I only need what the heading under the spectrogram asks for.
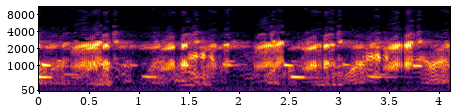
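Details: Many frogs croak together in a busy chorus: rasping pulsed calls swell and fade roughly every second, with brief clear tonal notes scattered among them, steady throughout.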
